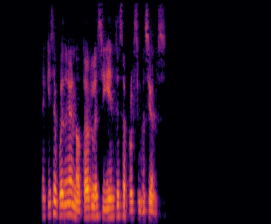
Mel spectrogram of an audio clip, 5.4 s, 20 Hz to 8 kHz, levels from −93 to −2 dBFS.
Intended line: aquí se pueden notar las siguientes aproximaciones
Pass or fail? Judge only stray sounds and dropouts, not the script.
pass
